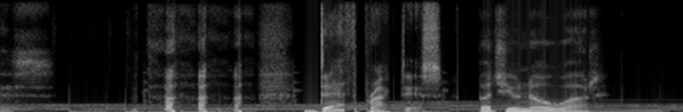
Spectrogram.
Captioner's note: laughing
